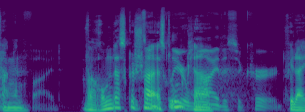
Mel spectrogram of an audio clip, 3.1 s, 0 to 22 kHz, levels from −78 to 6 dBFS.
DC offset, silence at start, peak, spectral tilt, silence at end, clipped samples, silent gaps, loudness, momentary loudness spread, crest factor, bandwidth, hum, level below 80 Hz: under 0.1%; 0 s; -4 dBFS; -5.5 dB/octave; 0 s; under 0.1%; none; -24 LUFS; 16 LU; 20 dB; 16.5 kHz; none; -50 dBFS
